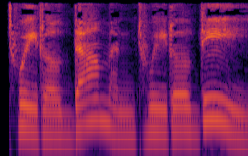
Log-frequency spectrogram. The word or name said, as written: Tweedledum and Tweedledee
